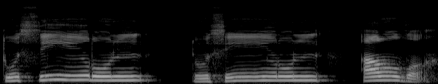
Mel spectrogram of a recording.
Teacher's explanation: حمزہ کو را کے ساتھ ملانا ہے، را کو موٹا کریں گے، ضاد کو موٹا کریں گے.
